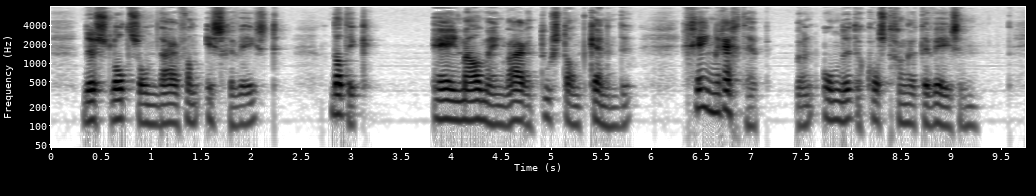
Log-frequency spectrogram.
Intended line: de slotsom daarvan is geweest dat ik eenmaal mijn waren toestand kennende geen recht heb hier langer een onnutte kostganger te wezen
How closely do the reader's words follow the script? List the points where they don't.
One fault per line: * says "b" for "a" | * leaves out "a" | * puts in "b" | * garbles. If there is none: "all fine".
* leaves out "hier langer"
